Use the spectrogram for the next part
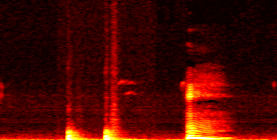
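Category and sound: household object, knocking on a door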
